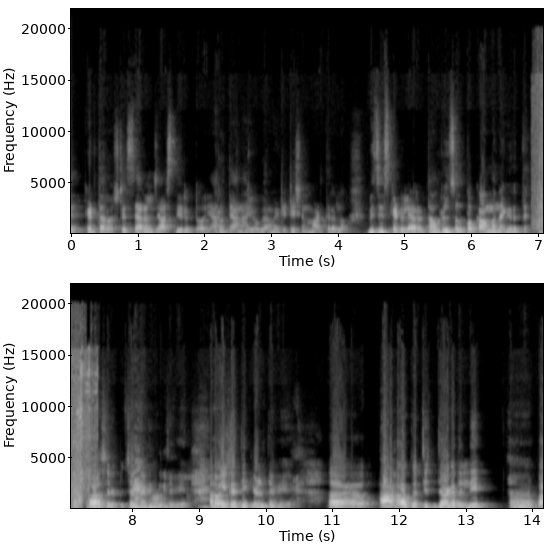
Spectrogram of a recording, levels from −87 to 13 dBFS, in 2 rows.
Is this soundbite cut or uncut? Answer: cut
